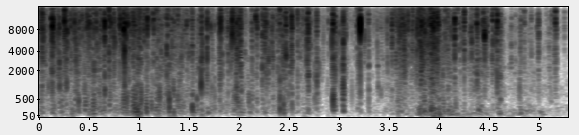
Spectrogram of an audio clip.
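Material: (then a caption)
Cellophane. Fingertips press and crinkle a thin sheet of clear cellophane gift wrap wrapped around a microphone windscreen. The result is a dense run of sharp, bright crackles and crinkles with some low thumps, fading slightly toward the end.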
